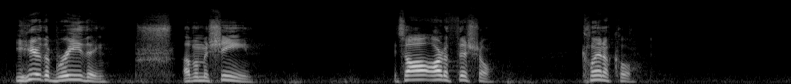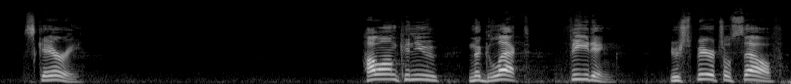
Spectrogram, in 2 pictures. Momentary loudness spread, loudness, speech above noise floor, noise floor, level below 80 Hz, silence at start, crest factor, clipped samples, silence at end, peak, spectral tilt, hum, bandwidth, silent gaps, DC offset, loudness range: 17 LU; -22 LUFS; 45 dB; -66 dBFS; -68 dBFS; 0.15 s; 24 dB; under 0.1%; 0 s; 0 dBFS; -4.5 dB/octave; none; 14 kHz; none; under 0.1%; 8 LU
